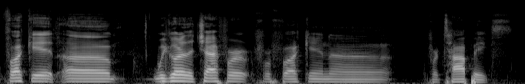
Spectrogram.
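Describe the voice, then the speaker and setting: A man's voice: medium pitch, little pitch movement, takes it slowly, a bit bright, smooth, no echo. A man hosting a casual podcast in profane, slangy bro talk, close to the microphone.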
